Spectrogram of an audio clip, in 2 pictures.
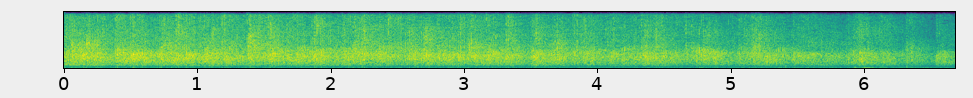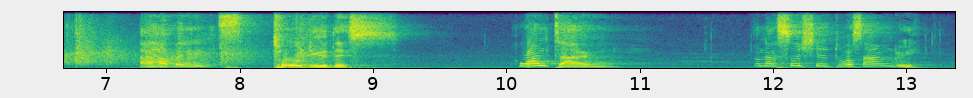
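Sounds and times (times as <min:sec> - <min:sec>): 
crowd applauding: 0:00.0 - 0:07.8
speech: 0:07.3 - 0:09.1, 0:10.1 - 0:10.9, 0:11.9 - 0:13.2.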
